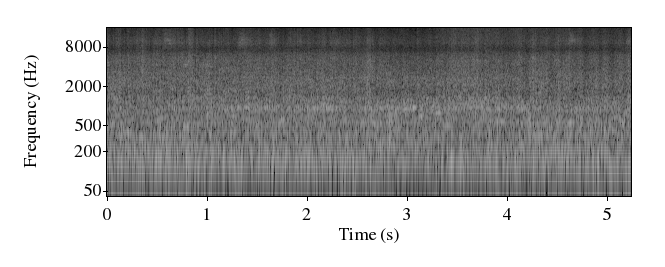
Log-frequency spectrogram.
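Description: DB Class 420 electric multiple unit running at speed, its steady rolling and running noise heard from inside the passenger car.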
